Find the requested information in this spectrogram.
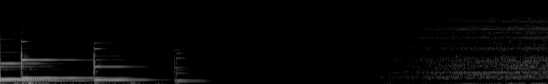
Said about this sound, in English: turn that vacuum off for a minute, and come over here, will you?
